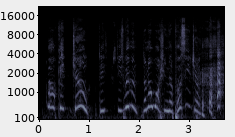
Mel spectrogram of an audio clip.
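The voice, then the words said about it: Imitates another person's voice. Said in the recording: “one of the only people I'd ever do is Jordan Peterson”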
